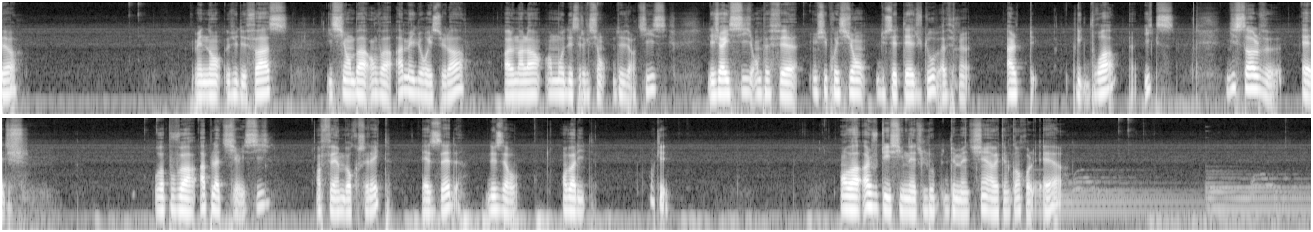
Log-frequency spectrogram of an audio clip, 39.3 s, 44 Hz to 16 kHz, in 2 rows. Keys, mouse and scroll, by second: 2.8 KP_1, 4.0-5.3 shift+scroll down 7, 5.3-6.1 scroll up 5, 6.1-6.4 shift+scroll down 3, 6.4-6.8 scroll up 2, 7.4 ctrl+Tab, 10.9 alt+right click, 12.0 alt+right click, 16.8 x, 21.0 z, 21.8 right click, 22.2 b, 25.7 s, 28.5 z, 29.4-29.8 scroll down 3, 29.8 Tab, 30.2-30.7 scroll down 1, 30.7-31.3 shift+scroll up 5, 31.7 Tab, 32.7 ctrl+r, 36.8 Tab, 37.5 a, 37.7-38.4 scroll down 6, 38.4-38.9 scroll up 6, 38.9-39.2 middle drag.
